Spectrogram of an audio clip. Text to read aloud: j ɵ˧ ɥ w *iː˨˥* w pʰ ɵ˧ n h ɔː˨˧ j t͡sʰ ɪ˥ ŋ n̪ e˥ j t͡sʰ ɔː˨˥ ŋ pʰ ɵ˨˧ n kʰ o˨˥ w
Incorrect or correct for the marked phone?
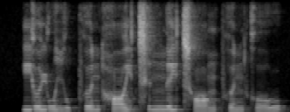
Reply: incorrect: iː˨˩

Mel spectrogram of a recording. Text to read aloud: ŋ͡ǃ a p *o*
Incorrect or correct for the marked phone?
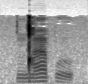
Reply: correct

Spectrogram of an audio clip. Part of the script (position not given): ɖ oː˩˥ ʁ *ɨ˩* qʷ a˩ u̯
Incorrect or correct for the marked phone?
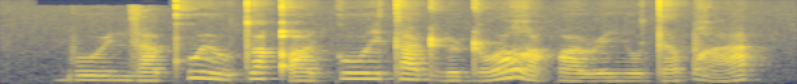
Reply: correct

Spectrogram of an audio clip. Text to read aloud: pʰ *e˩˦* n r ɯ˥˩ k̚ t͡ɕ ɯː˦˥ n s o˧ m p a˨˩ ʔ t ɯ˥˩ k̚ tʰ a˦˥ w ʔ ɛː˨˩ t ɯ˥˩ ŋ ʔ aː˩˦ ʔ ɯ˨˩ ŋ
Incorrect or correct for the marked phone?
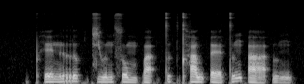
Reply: incorrect: e˦˥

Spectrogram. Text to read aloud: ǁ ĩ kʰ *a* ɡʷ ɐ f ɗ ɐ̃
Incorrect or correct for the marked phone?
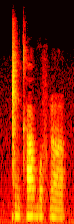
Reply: correct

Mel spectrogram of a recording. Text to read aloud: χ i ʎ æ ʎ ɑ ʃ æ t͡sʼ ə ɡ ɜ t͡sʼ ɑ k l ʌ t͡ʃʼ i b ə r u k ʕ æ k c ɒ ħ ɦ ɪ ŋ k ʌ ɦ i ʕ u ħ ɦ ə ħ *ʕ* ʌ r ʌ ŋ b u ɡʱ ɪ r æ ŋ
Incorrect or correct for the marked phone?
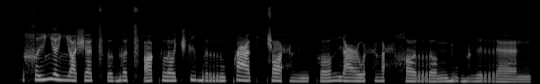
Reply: incorrect: χ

